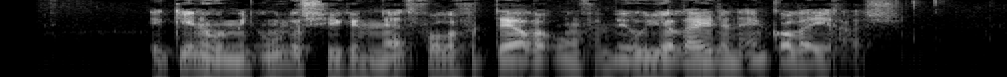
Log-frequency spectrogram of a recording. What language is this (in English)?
Western Frisian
